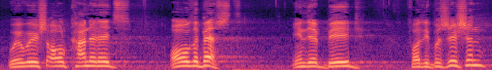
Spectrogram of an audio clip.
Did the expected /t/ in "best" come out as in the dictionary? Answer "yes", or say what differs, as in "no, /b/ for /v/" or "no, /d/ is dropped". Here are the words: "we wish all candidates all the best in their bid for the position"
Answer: yes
